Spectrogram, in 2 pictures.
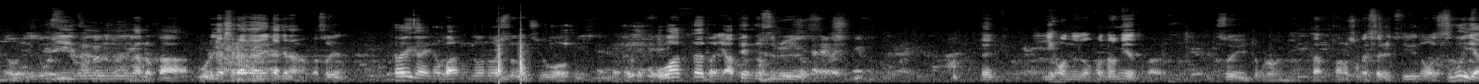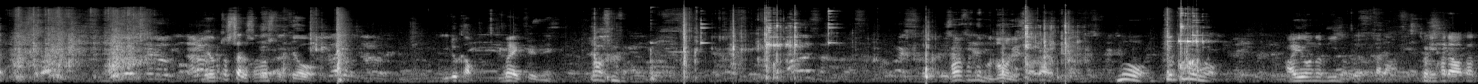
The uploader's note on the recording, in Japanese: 今回は立ち呑みいろはからライブ直後の録音です。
